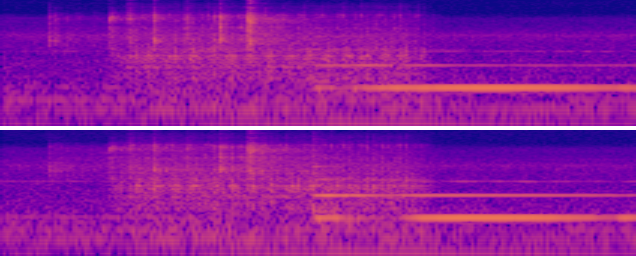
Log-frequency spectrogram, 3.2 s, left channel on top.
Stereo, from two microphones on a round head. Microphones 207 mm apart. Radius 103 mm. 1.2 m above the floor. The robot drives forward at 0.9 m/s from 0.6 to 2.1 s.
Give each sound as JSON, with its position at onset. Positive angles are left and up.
{"t": 0.2, "sound": "typing on a keyboard", "side_deg": 20, "distance_m": 2.5}
{"t": 1.6, "sound": "a clink", "side_deg": -70, "distance_m": 4.0}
